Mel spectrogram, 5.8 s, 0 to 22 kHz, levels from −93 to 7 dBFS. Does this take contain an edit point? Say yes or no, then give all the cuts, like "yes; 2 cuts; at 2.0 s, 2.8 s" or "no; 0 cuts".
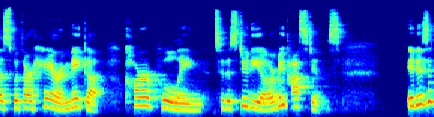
yes; 2 cuts; at 1.7 s, 3.8 s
